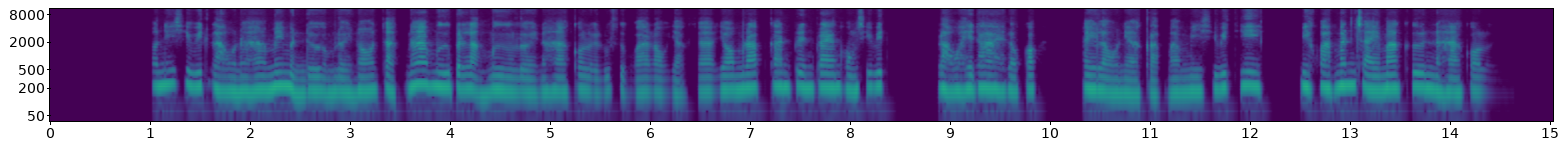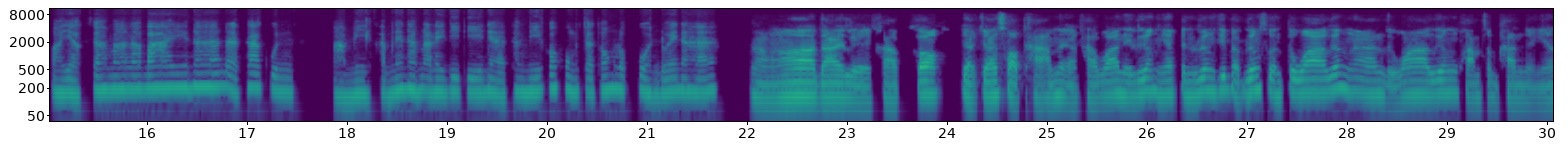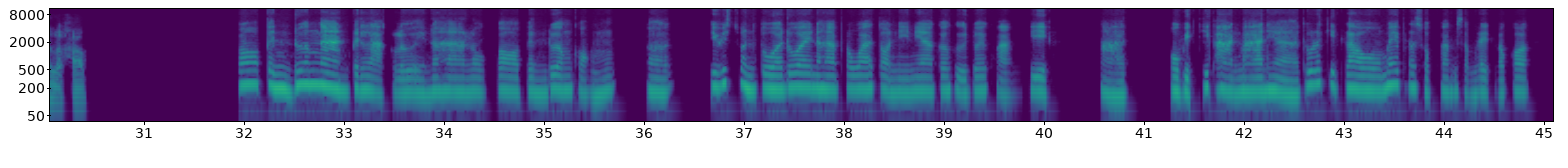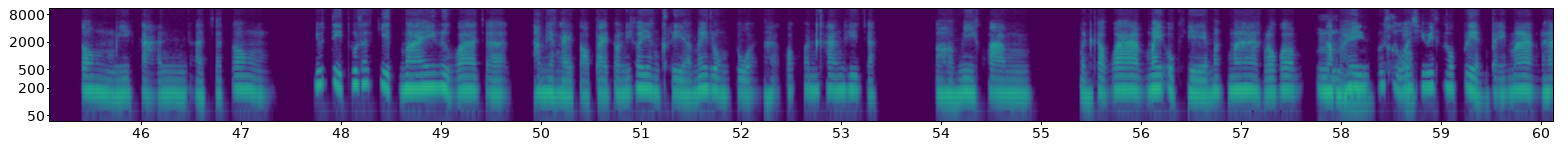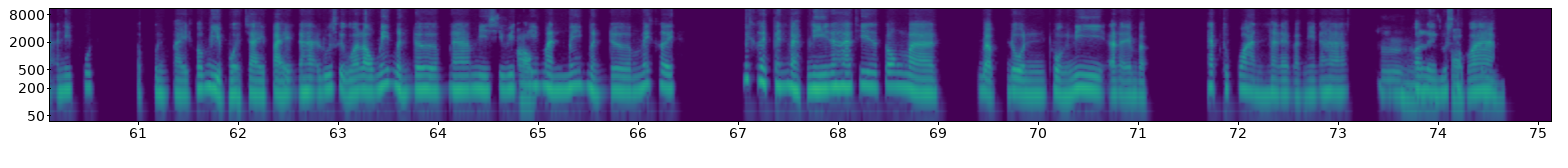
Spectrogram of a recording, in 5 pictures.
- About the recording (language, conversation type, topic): Thai, advice, ฉันจะยอมรับการเปลี่ยนแปลงในชีวิตอย่างมั่นใจได้อย่างไร?
- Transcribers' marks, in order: none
